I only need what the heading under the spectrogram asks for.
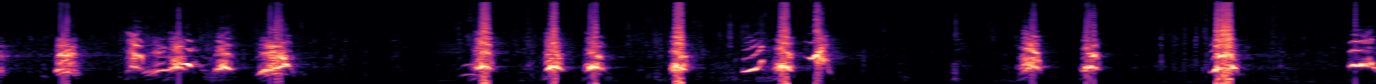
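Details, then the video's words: Playful Beagle and Dachshund family dogs in water, including a Red Bone Dachshund: clustered high yips and barks in uneven volleys, punctuated by loud sharp snaps and quieter gaps. "Beagle / Dashounds having fun in Water"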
